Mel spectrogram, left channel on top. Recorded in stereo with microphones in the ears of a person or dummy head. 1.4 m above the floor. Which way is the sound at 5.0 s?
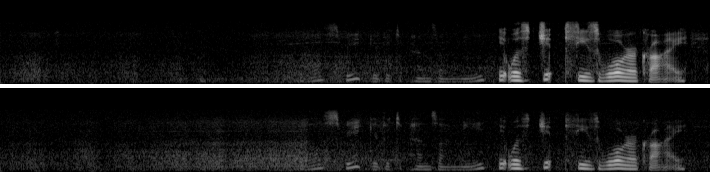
40° left (ahead or behind).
